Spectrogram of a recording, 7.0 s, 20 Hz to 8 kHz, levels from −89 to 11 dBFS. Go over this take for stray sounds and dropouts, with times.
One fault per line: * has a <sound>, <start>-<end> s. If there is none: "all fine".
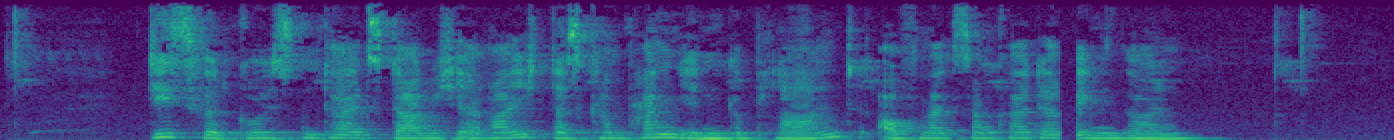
* has a dropout, 5.3-5.4 s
